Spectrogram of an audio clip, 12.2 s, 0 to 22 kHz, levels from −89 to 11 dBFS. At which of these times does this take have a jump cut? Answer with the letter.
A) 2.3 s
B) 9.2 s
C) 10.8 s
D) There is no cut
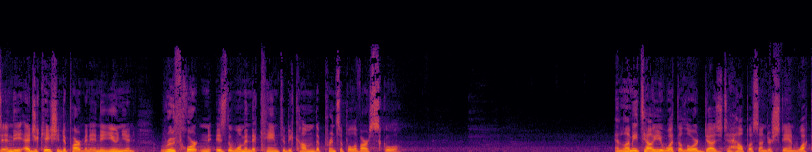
C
